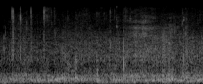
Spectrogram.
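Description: An elderly man speaks into a microphone outdoors.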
